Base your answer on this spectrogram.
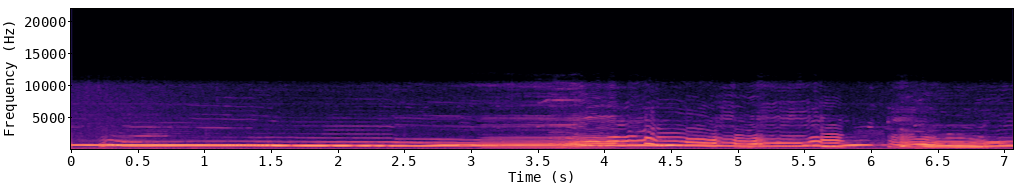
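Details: Wolves in a zoo enclosure reacting to distant sirens with a long steady howl that is joined by other voices, rising and falling, then quick choppy yelps and wavering howls near the end.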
